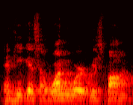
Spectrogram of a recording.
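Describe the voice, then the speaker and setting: In a casual interview chat, this podcast host from Guatemala stays conversational and shares anecdotes. He speaks briskly in a mid-range voice, and the lo-fi recording sounds reverberant.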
